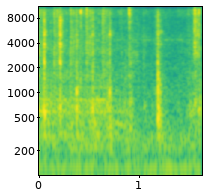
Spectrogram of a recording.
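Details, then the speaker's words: Sewing machine stitching with a deliberately dull needle: uneven dull thunks and sharp clicks with each stitch over a light running whirr. This is the clicking-to-clunking sound of a blunt needle that needs changing. "yes that does not sound good at all can everyone hear that thunking thumping sound it's like that clicky sound"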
